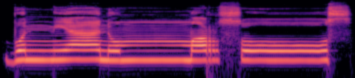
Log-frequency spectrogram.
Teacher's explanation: ہم تنوین کو میم میں ملا کے غنہ اور تشدید کے ساتھ یہ حکم کو ادا کریں گے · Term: ادغام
